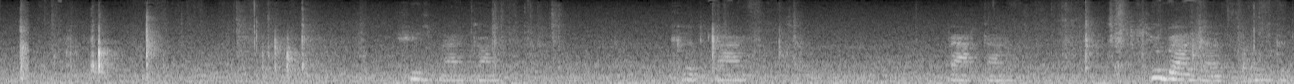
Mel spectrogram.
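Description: Plastic cards rustle and click as they are handled.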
